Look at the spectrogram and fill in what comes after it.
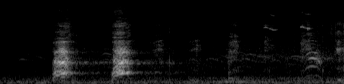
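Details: Pet Beagle named Gonta on Amami Oshima, busy with a glass sponge, gives two short, sharp barks about half a second apart, followed by quiet background with faint high whistled sounds.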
